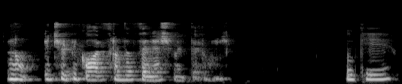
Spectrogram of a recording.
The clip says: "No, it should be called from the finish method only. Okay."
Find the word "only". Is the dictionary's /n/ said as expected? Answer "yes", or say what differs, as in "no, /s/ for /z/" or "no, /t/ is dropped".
no, /n/ is dropped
